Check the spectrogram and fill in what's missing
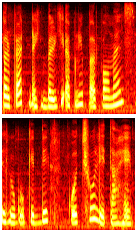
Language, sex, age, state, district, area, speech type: Urdu, female, 18-30, Delhi, North East Delhi, urban, spontaneous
